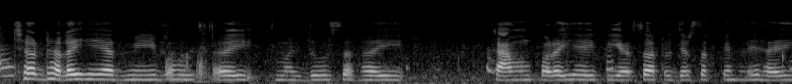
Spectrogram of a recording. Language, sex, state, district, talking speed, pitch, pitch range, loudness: Bajjika, female, Bihar, Vaishali, 135 wpm, 215 Hz, 205-220 Hz, -26 LUFS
